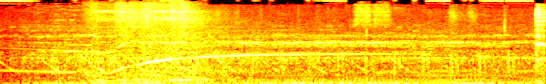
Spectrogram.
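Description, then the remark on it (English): Two police cars speed past the end of an alley, sirens wailing, their pitch sweeping and bending as they go by over a steady rumble of traffic, loud before fading slightly at the end. “A pair of police cars speed by the end of the alley in which Taryn has parked his white van”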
